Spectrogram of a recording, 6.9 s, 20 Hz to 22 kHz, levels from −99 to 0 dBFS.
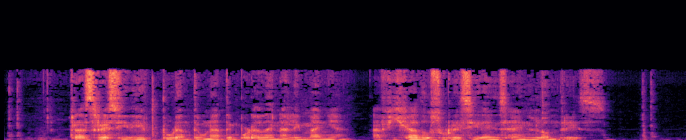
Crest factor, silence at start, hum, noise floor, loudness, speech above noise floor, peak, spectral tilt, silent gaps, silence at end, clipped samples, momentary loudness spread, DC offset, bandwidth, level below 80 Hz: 22 dB; 0.15 s; none; -53 dBFS; -24 LUFS; 28 dB; -4 dBFS; -3.5 dB/octave; none; 0.35 s; under 0.1%; 12 LU; under 0.1%; 11.5 kHz; -54 dBFS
